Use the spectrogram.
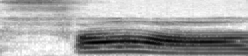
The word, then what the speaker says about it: fall: Fall, your mouth is open and your lips come in a little bit.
